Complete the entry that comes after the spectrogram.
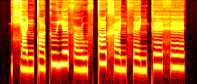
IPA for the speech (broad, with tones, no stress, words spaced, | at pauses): ça˨ɲtˤʉ˨kɯ˦jɛ˦θ ʕu˨θ tˤɯ˦xa˨ɲ θɛ˨ɲ kɛ˦hɛ˦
